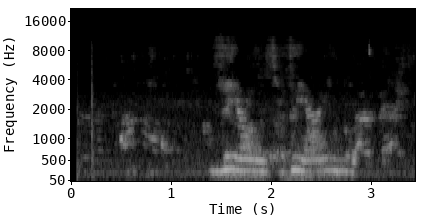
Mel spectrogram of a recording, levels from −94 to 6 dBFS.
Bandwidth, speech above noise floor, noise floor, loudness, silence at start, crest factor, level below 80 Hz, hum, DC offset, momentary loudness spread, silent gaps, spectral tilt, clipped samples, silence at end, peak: 11 kHz; 21 dB; -57 dBFS; -37 LUFS; 0.05 s; 16 dB; -72 dBFS; none; under 0.1%; 20 LU; none; -6 dB/octave; under 0.1%; 0.15 s; -22 dBFS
